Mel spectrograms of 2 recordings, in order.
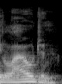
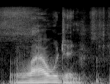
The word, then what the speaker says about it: Loudon: call me Loudon." Ooh, so there you go, from the horse's mouth. Loudon Wainwright III pronounced his name Loudon.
